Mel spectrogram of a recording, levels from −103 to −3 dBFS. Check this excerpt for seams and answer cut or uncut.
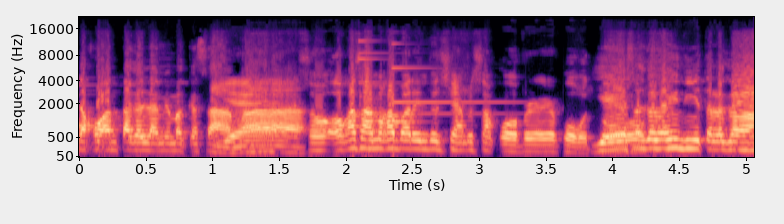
uncut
